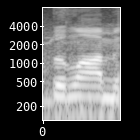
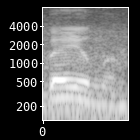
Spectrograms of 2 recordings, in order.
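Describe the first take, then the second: First: The name is pronounced in its Hebrew form. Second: The name is pronounced in its English form.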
